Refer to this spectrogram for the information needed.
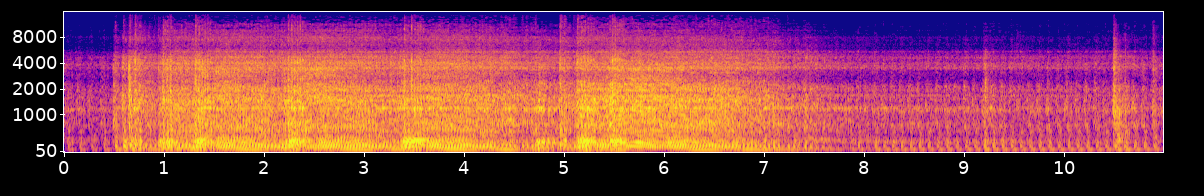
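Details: Restored basket-case 1985 Honda 250SX ATC three-wheeler, first kick-start attempt: engine catches and settles into even, steady idle firing about three to four times a second, no knocks; normal running engine.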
